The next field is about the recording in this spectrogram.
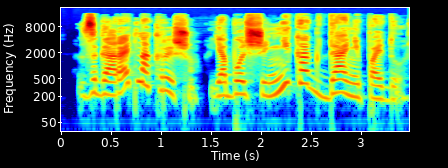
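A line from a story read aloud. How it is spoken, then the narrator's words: Plain. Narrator (Russian): сказала я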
